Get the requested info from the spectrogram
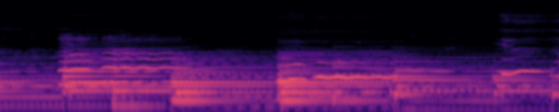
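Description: Piano chords played slowly, a new chord about every two seconds, each left to ring and fade, with a woman singing along in long held notes with vibrato.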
